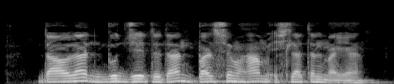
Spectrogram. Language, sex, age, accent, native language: Uzbek, male, 18-24, Buxoro, Uzbek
